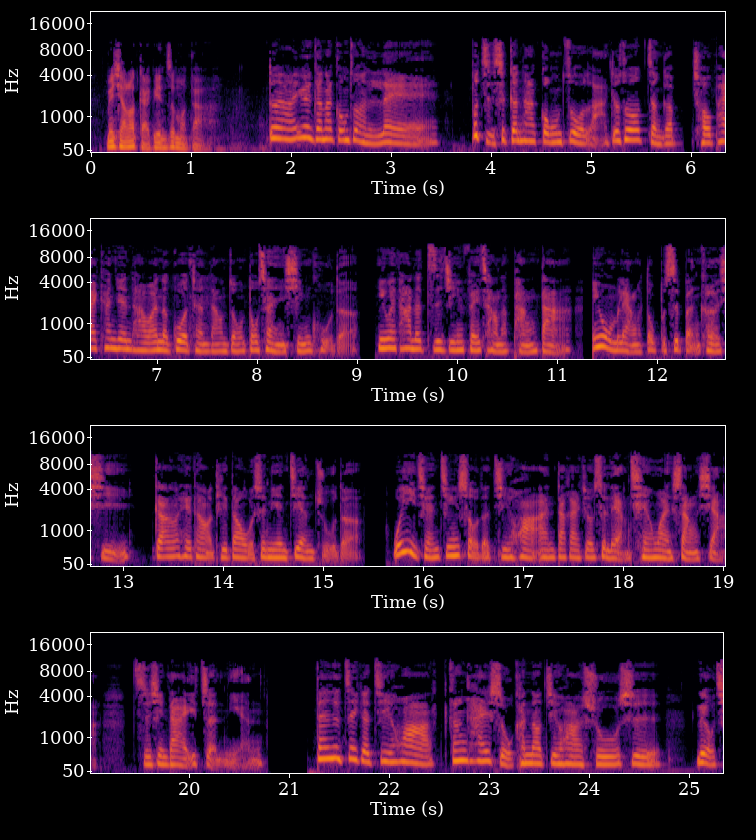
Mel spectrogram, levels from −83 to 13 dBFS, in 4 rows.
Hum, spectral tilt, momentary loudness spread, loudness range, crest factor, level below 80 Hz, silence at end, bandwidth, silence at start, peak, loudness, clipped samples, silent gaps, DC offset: none; -4.5 dB/octave; 10 LU; 3 LU; 16 dB; -54 dBFS; 0 s; 11.5 kHz; 0.15 s; -6 dBFS; -23 LUFS; under 0.1%; 5.97-6.01 s, 9.07-9.18 s, 11.30-11.34 s, 15.45-15.60 s, 20.86-21.11 s; under 0.1%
